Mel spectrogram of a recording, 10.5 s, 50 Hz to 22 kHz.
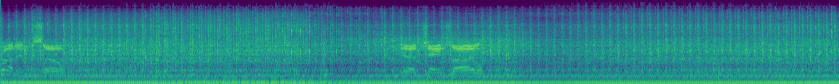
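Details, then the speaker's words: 1988 Mazda B2200 mini truck, long-stored, warmed up: rough, lumpy idle with an uneven stumble; the number one cylinder is misfiring, cause not yet found. "idle doesn't do anything so that number one cylinder's missfire we're going to have to figure out what that is"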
